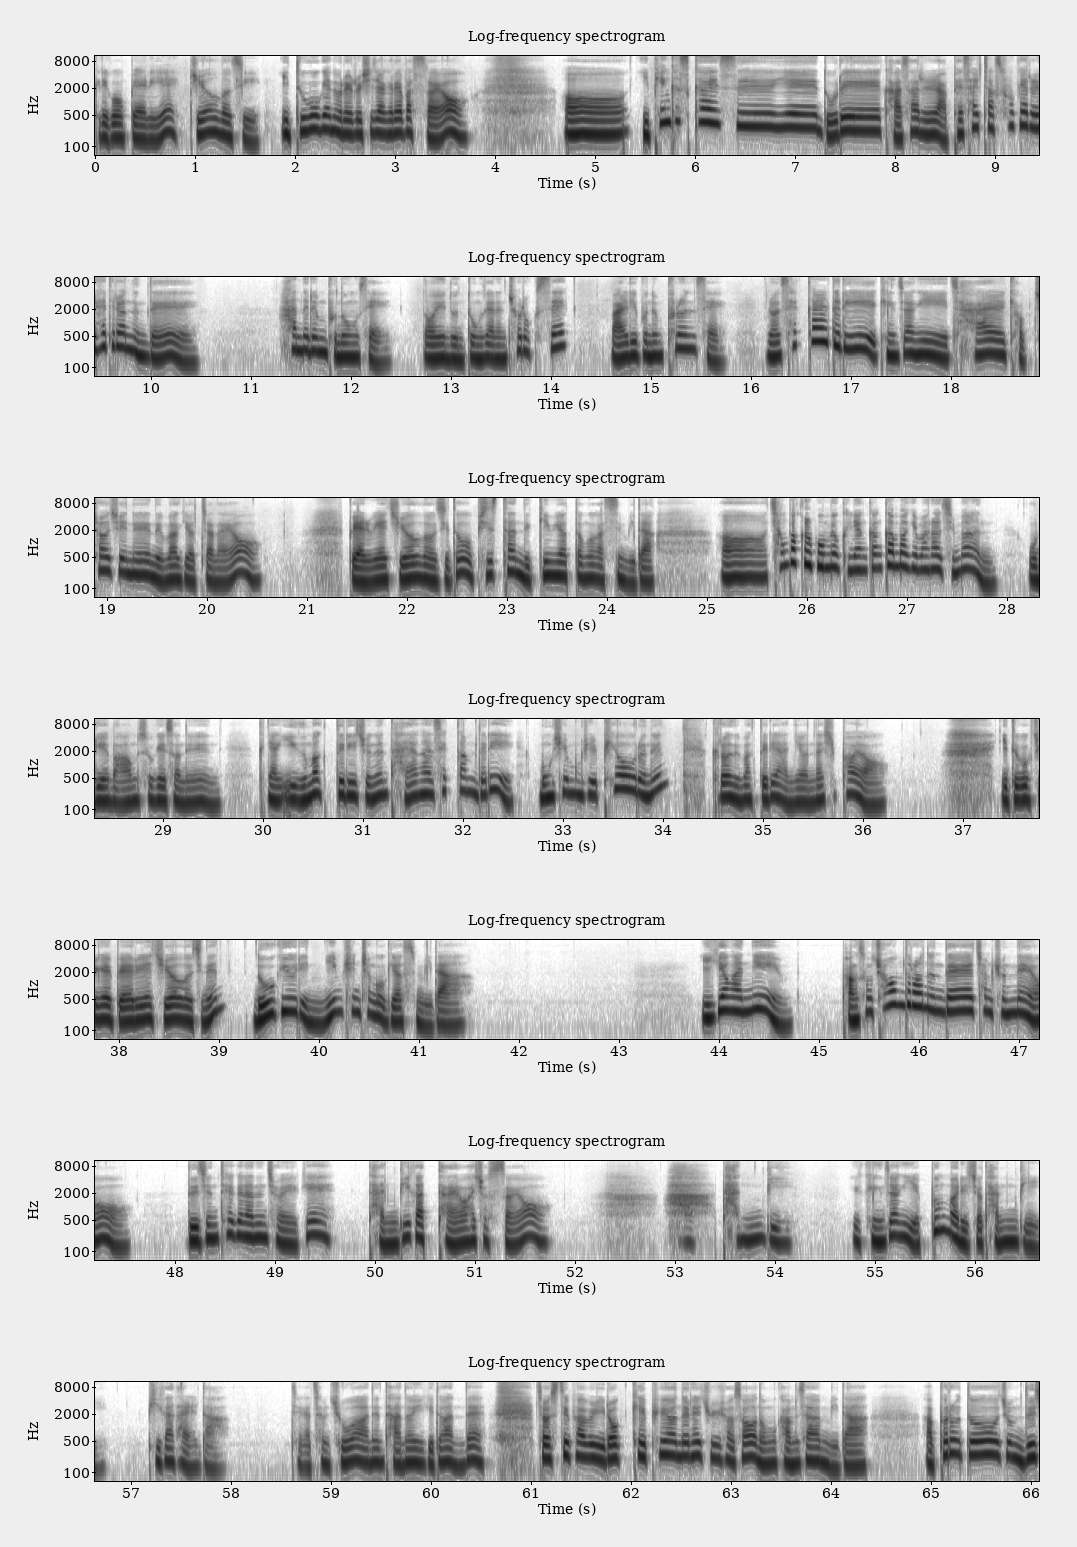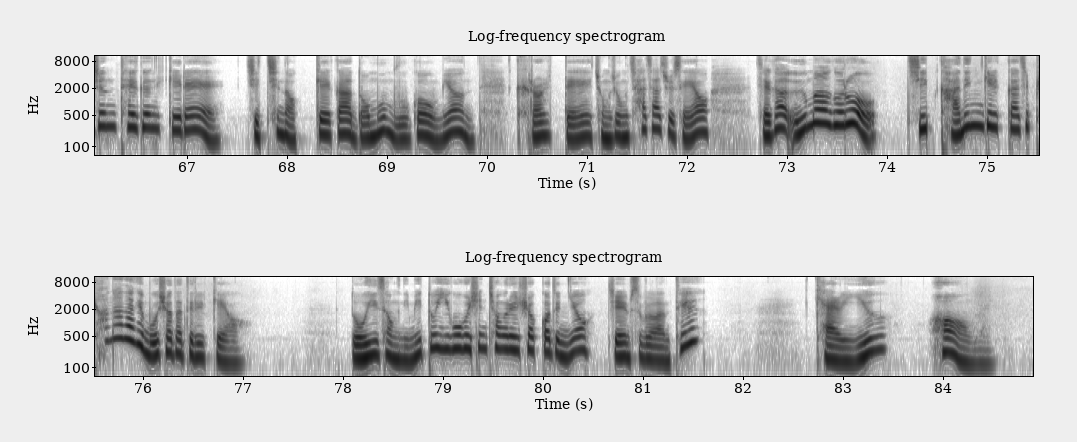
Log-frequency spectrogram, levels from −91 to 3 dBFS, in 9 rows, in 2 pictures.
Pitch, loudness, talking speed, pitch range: 190 Hz, -17 LUFS, 275 characters per minute, 160-240 Hz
